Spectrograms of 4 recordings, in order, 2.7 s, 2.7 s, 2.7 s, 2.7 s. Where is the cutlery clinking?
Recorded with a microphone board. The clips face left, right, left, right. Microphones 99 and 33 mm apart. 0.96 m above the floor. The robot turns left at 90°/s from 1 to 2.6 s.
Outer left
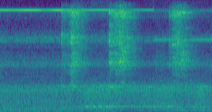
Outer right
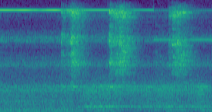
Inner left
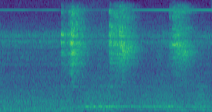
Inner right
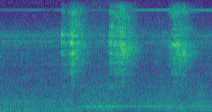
10° right (ahead or behind), 3.5 m; by 2.4 s 45° right (ahead or behind), 3.5 m.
